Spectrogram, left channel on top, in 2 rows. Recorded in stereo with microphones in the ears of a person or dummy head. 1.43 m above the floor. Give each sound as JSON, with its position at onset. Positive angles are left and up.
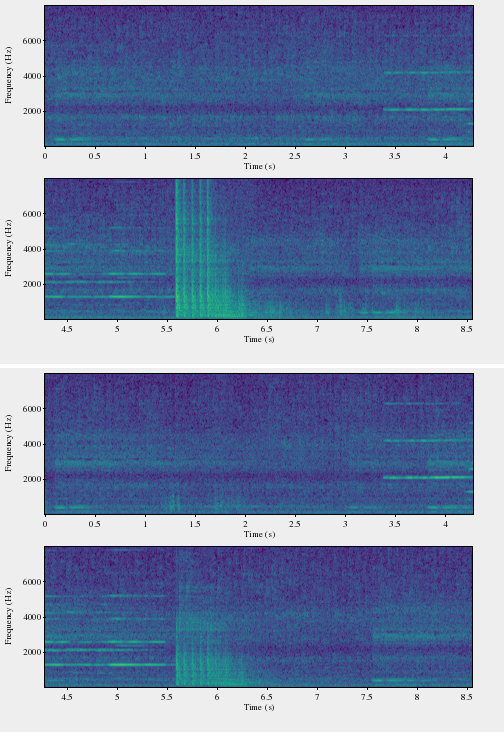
{"t": 3.4, "sound": "a squeak", "side_deg": -25, "distance_m": 1.0}
{"t": 5.6, "sound": "a cupboard door", "side_deg": 80, "distance_m": 1.1}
